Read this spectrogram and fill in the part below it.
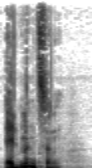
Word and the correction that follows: Amundsen: How do you say it? – Edmundsen. – No, Amundsen, isn't it? A-M-U-N-D-S-E-N.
